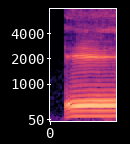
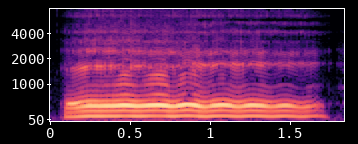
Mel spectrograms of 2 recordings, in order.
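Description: First: The voice sounds flat and closed. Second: The voice sounds open and resonant.

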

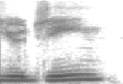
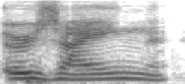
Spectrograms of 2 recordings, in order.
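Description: First: The name is said with English pronunciation. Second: The name is said with French pronunciation.

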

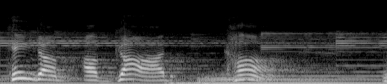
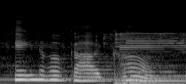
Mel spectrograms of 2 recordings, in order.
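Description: First: It sounds like a firm command. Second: It sounds like a gentle request.

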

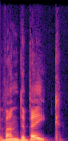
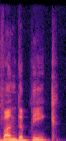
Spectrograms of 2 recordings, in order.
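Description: First: The last syllable rhymes with 'bake'. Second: The last syllable does not rhyme with 'bake'. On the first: "Like a steak bake?" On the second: "I say Van der Beek"

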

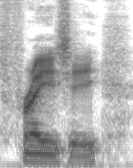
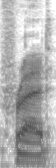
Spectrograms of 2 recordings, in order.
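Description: First: The name ends with an added 'ee' vowel. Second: The name ends sharply on the 'd' sound. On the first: This is how the name is said in Brazil. "Apparently Fred is pronounced Frazy" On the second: This is how people in this country say it. "but we all just call him Fred"

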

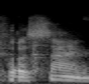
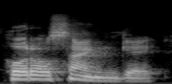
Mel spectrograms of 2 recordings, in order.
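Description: First: The name is said short, clipped at the end. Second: The name is said in full, every syllable. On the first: The speaker calls it wrong. "I thought it was called Persang" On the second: The speaker calls it right. "I looked at the phonetic pronunciation. It's Porosangue"

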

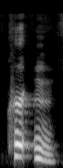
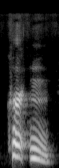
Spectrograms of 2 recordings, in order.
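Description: The two takes are said the same way.

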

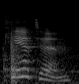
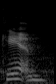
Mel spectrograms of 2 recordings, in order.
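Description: First: The middle T is clearly pronounced. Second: The middle T is dropped, local northern style.

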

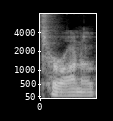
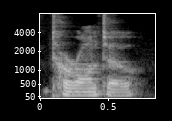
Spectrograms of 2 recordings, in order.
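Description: First: It is said in a local Toronto accent. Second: It is said in an American accent. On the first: "local GTA English dialect pronunciation. As I have just given" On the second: "As opposed to like an American who'd be like Toronto"

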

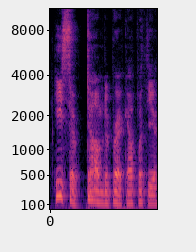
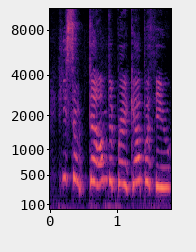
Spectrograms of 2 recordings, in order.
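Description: First: It is said in a plain natural voice. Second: It is said in a put-on character voice. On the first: The speaker calls it right. "That's better" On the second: The speaker calls it wrong. "I'm not going to do this voice"

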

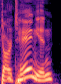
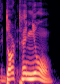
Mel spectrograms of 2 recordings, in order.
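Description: First: The name is said with an English pronunciation. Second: The name is said with a French pronunciation. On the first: The speaker calls it wrong. "Everyone else was like" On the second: The speaker calls it right. "It's fucking French. Just say it like that"

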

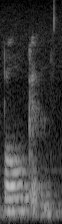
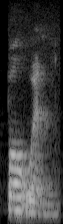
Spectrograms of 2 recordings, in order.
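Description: First: The name is said with an anglicized pronunciation. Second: The name is said with a Danish-style pronunciation. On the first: This is how British people say it. The speaker calls it wrong. "The Brits pronounce it Bolgan" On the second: This is how it is really said. The speaker calls it right. "It's actually pronounced Bolwyn"

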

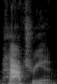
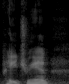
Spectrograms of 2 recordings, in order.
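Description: First: The first syllable does not sound like 'patron'. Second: The first syllable sounds like the start of 'patron'. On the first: The speaker calls it wrong. "most people pronounce it Patreon" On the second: The speaker calls it right. "It should be Patreon, like you're a patron of the arts"

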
